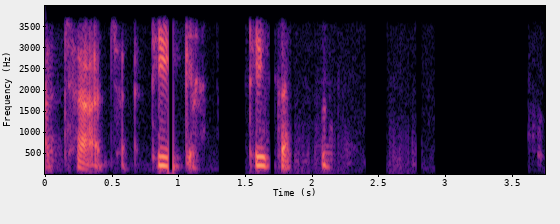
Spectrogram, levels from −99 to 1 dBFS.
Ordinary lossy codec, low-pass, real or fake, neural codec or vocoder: none; 3.6 kHz; real; none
